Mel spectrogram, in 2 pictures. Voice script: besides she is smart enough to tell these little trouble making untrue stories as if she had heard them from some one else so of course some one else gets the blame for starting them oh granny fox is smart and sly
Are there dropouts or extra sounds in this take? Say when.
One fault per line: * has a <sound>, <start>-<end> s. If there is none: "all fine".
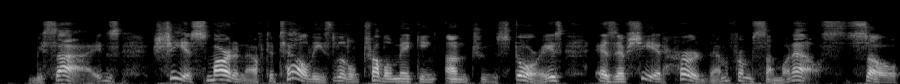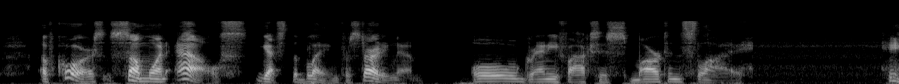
all fine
